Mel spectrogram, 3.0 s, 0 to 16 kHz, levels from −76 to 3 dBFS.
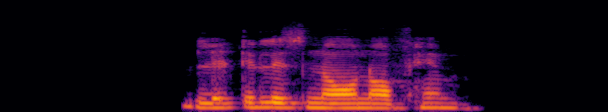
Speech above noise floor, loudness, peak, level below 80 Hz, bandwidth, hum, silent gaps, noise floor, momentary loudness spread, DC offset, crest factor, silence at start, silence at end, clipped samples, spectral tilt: over 72 dB; -19 LUFS; -4 dBFS; -64 dBFS; 6.4 kHz; none; none; under -90 dBFS; 13 LU; under 0.1%; 18 dB; 0.9 s; 0.7 s; under 0.1%; -9 dB/octave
